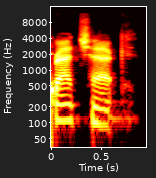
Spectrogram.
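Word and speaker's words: Rasczak: I don't know if I'm pronouncing that right. – Ratchak. – Ratchak, okay.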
